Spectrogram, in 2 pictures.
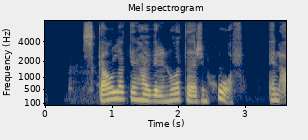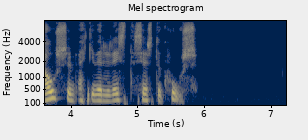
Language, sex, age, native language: Icelandic, female, 50-59, Icelandic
